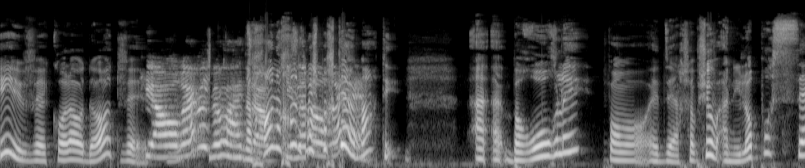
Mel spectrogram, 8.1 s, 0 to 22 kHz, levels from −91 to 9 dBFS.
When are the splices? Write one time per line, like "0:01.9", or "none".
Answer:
0:02.1
0:03.0
0:06.0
